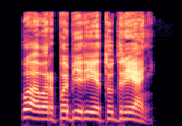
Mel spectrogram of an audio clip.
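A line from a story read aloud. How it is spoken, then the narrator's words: Loud cursing. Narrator (Russian): Громко ругаясь, Кассиус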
